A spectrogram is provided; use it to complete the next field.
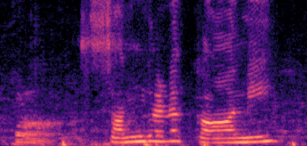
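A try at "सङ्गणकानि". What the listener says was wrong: Sanganakani. Not Dirgha. Raswa. Sanganakani. Sanganakani.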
